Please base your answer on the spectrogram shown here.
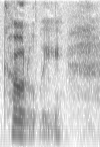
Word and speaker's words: Caudalie: And she goes, it's like totally, but it's with a C, Caudalie.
